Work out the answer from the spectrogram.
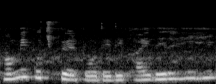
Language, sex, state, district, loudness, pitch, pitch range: Hindi, female, Punjab, Pathankot, -16 LUFS, 245 Hz, 205-290 Hz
